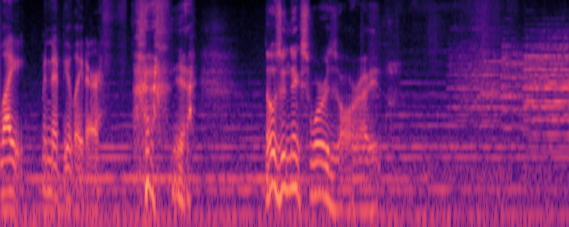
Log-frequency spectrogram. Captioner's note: Harry chuckles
